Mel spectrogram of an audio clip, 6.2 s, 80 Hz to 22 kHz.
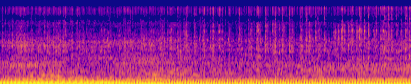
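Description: Porsche 935 race car's twin-turbo flat-six running at low revs as the car moves off slowly, with a brief rise and fall in pitch about a second in.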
